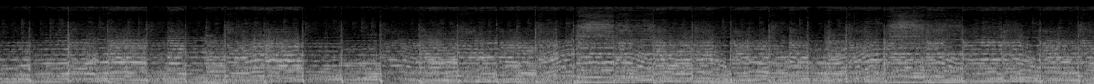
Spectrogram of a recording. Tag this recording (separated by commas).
Music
